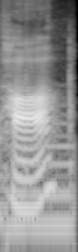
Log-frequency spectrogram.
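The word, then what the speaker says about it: 爬: with their hands and knees this character is pronounced pa and means creep it is used in this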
